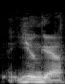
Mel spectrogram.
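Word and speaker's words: Jünger: And Junger, I think he's, Junger, to pronounce it the German way, I think he sees that respect.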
